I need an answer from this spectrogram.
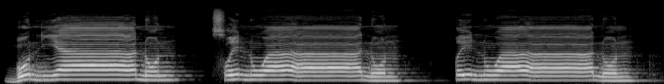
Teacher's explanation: اظہار مطلق کرتے ہوئے نون کی آواز ظاہر ہوگی اور نون ساکن پہ غنہ بھی نہیں ہوگا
